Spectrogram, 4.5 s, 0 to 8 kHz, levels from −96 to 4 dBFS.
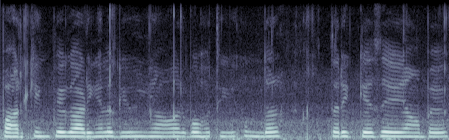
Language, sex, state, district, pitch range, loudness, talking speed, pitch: Hindi, female, Punjab, Pathankot, 225-235 Hz, -16 LUFS, 185 wpm, 230 Hz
